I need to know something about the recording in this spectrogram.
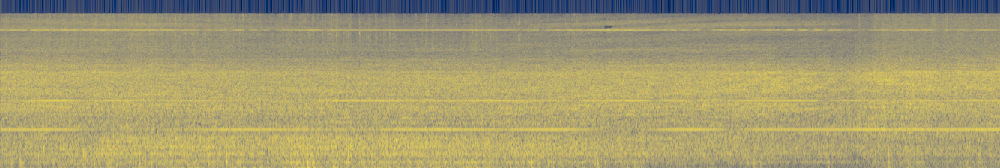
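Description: A cordless vacuum cleaner hums and whines steadily.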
